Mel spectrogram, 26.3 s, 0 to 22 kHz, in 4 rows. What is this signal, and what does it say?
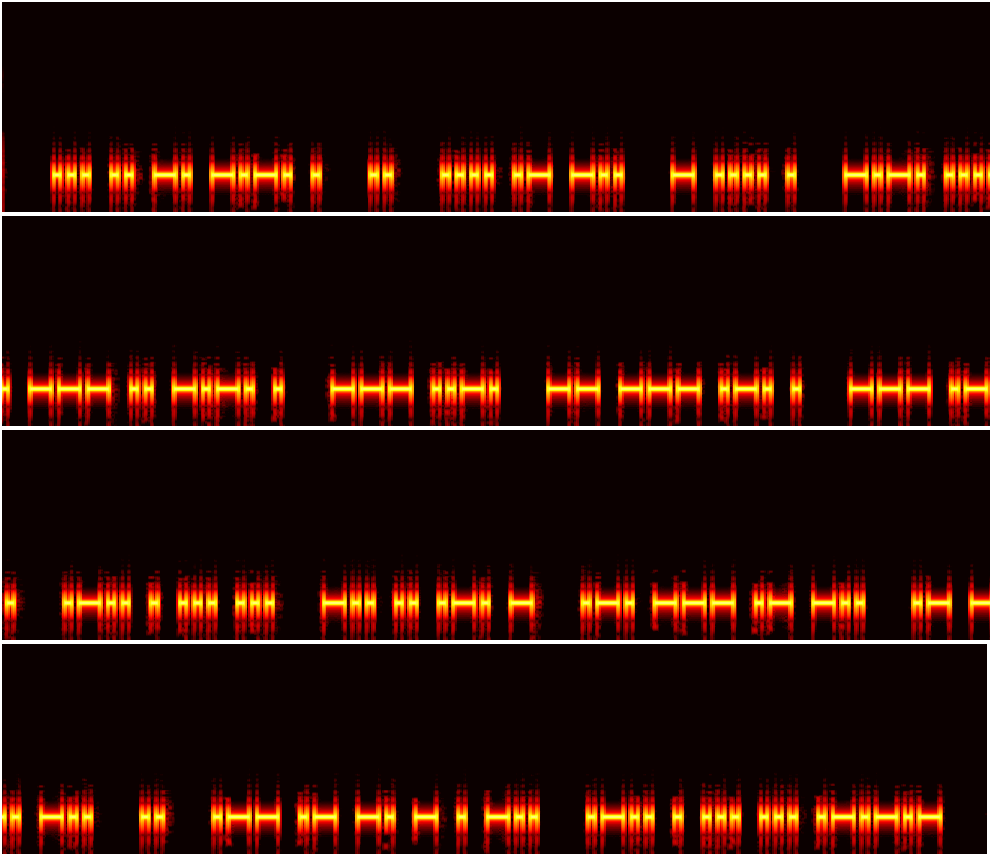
Morse code, heard as a keyed tone, about 25 wpm, 600 Hz. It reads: SINCE I HAD THE CHOICE OF MORE OR LESS DIRT ROAD AND I WANTED LESS.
